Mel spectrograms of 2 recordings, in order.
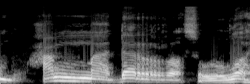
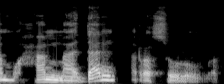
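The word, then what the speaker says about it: محمدا رسول الله: Jadi wa anna muhammadar rasulullah yang benar. Jangan dibaca wa ashadu anna muhammadan rasulullah.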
